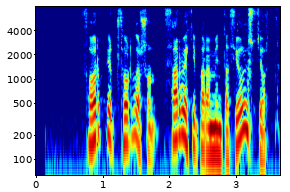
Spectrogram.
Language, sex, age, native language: Icelandic, male, 40-49, Icelandic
